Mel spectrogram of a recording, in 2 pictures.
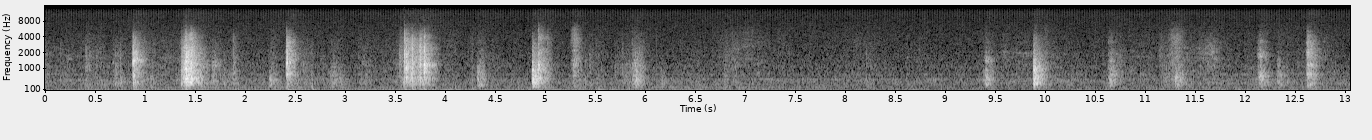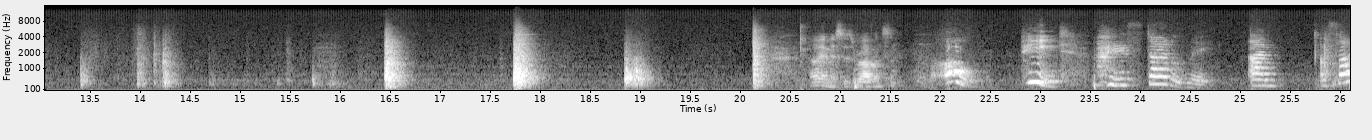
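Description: A woman talks to herself in short, agitated bursts.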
